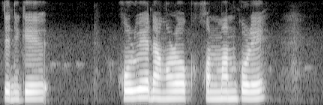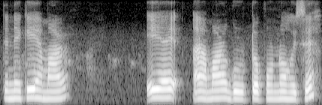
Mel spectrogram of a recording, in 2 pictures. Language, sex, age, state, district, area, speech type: Assamese, female, 30-45, Assam, Biswanath, rural, spontaneous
